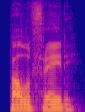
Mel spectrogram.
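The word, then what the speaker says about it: Paulo Freire: Palo Freri. Freri. Whoa. Um, it's a tough one. It's like two D's. Two Rs. Yeah, I know. But it's like very soft.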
